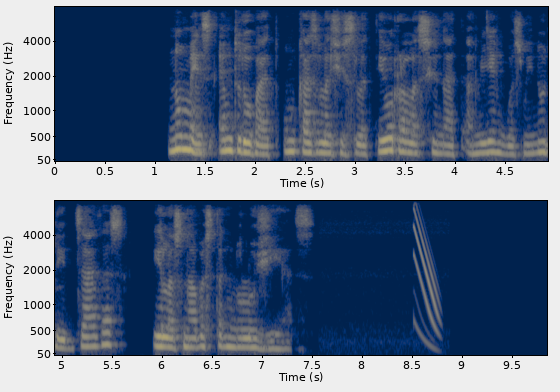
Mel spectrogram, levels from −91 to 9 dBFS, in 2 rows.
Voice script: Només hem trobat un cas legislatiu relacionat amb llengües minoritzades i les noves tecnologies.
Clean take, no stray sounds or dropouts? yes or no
no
